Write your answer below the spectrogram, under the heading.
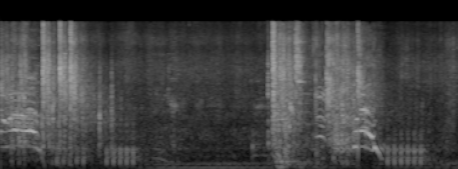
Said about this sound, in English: the round started coming in, and it was absolutely relentless. So we started shouting that we were press, etc., but in a stop in the fighting. And then the shooting then increased. In fact, it definitely increased. You can hear it in the tape.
